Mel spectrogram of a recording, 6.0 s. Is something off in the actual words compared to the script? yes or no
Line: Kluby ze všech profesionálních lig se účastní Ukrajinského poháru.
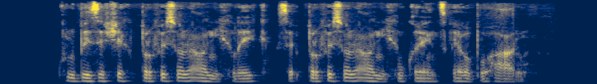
yes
